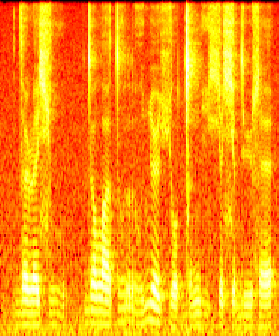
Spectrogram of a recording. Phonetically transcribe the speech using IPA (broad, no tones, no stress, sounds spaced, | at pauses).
d ə ɭ ɛ ɕ ṳ | d ø lˠ ɐ t o̤ r o̤ ʎ ø ç o ɡ͡ǀ ə ŋ i̤ ç ɐ ɕ ə d y ɬ ɛ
